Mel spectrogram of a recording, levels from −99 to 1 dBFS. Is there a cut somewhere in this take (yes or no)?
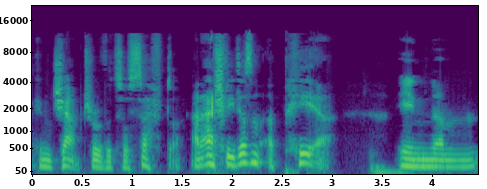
yes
